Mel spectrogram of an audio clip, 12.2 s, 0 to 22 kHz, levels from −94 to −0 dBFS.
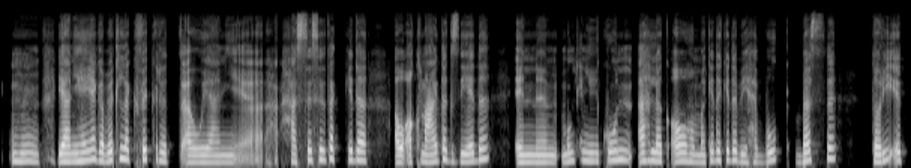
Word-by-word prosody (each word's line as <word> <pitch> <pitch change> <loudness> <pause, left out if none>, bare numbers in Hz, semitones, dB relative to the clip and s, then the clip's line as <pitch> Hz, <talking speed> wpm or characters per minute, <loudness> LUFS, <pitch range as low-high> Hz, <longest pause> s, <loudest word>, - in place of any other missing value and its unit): اهم 190 -1 -1 0.3
يعني 185 +1 +5
هي 220 +4 +3
جابت 205 +3 +2
لك 235 -3 +2
فكرة 225 -4 0 0.2
أو 160 0 +2
يعني 160 0 -1
ح - - -9
حسِّستَك 220 +6 -1
كده 215 -2 +2 0.4
أو 165 - +8
أقنعتك 185 +5 +1
زيادة، 185 +8 0 0.3
إن 165 -1 +2
ممكن 195 +5 -3
يكون 205 +3 0
أهلك، 195 0 +1
آه، 190 +2 +4
هُم 165 -1 -2
كده، 205 +5 -1
كده 215 +1 0
بيحبُّوك، 175 +4 -3 0.2
بس 195 +9 -1 0.6
طريقة 195 +3 +2
190 Hz, 125 wpm, -23 LUFS, 170-210 Hz, 0.6 s, أو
